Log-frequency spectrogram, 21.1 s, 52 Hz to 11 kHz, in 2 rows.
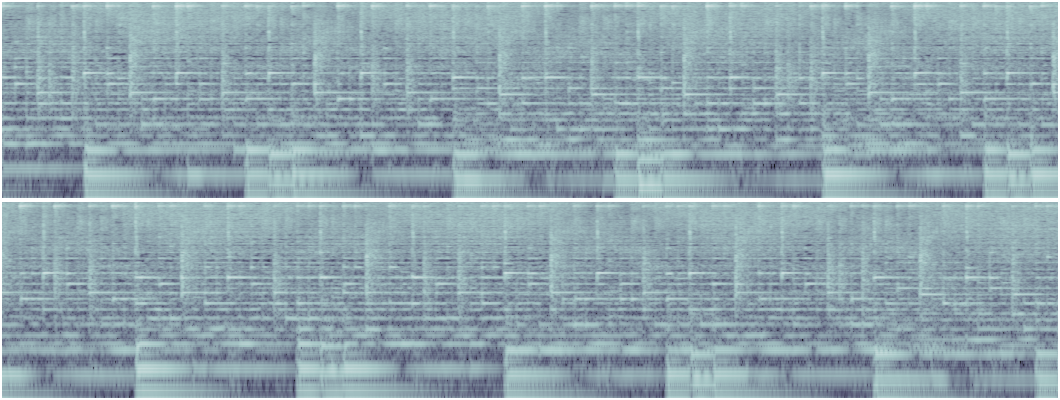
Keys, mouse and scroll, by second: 0.2 alt+shift+click, 1.2-2.1 shift+middle click, 2.6 click, 3.2 scroll up 1, 4.4 g, 5.0 x, 8.2 Left, 8.7 click, 9.4-11.3 scroll down 1.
